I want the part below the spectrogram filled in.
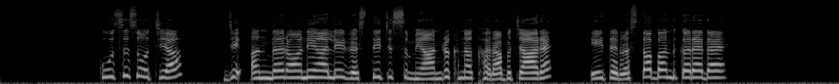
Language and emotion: Dogri, disgusted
